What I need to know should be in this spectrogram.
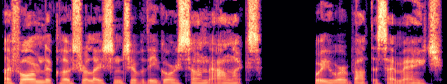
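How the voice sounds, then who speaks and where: A man voicing a brooding, controlled mafia boss in a scripted audiobook reading, low and grave. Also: fairly even intonation, a little fast, vocal fry, no echo, clean studio sound. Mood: grim. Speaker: male lead voice in audiobook.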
